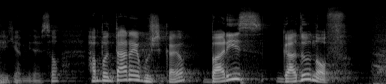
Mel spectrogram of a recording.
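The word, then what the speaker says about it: Борис: 영어식으로는 보리스라고 읽지만 이게 이제 바리스라고 합니다. 강세가 I에 있기 때문에 바리스 해서 앞에가 O가 아가 되는 현상을 아까니의 현상이라고 합니다.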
